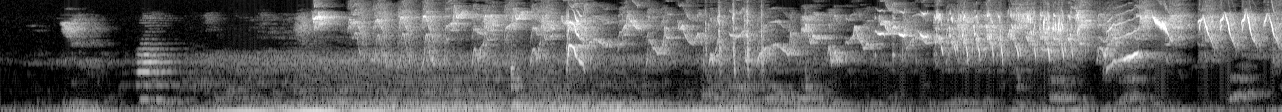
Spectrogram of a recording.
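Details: Lined Seedeater, a brown (pardo) bird, warming up with rapid, high chattering song of mixed trills and sharp chirps, continuous for most of the recording over a steady low hum.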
